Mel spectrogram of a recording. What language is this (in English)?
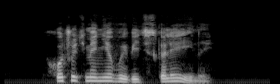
Belarusian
